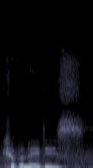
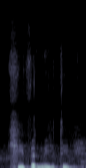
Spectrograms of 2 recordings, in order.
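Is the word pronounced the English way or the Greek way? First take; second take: English; Greek. First: It is said with the English pronunciation. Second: It is said with the Greek pronunciation. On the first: The speaker calls it wrong. "stealing them and mispronouncing them really badly" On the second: The speaker calls it right. "it's pronounced Kiveniti in Greek"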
